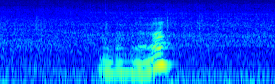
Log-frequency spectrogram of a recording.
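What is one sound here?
A tractor engine revs up briefly.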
